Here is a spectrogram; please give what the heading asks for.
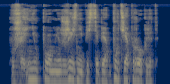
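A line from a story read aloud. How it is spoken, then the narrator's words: Whispered through teeth. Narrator (Russian): прошептал сквозь зубы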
